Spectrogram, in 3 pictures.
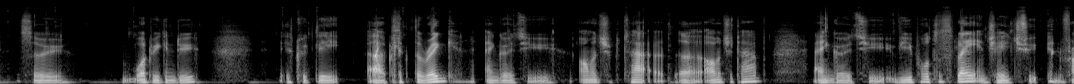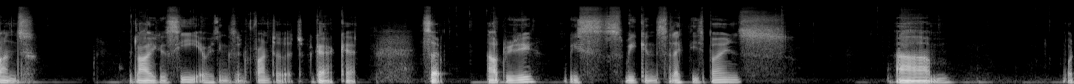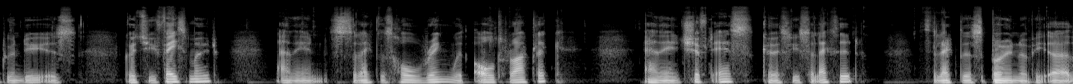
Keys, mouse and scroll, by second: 0.0-0.4 middle drag, 0.4 right click, 0.5 Tab, 0.8 z, 1.2 right click, 1.8 z, 2.4 z, 2.7 right click, 3.0 right click, 3.8 right click, 5.0-8.0 drag, 8.8-10.8 drag, 10.8 alt+a, 11.2 KP_3, 11.6 z, 11.8 scroll down 3, 12.0 middle drag, 12.2 scroll up 1, 12.4 scroll down 1, 12.5-13.3 shift+middle drag, 13.3-14.1 scroll down 1, 14.1 KP_3, 14.7-15.1 scroll up 5, 15.1 right click, 15.4 Tab, 15.9 alt+a, 16.1 1, 16.2 click, 16.9-17.4 drag, 17.4 g, 18.6 scroll down 1, 18.6-19.2 middle drag, 19.2 Tab, 19.3 right click, 20.0 KP_1, 20.3 Tab, 20.6 shift+middle click, 20.8 scroll up 5, 20.9 alt+a, 21.2 3, 21.5 z, 21.9 3, 23.0-24.4 drag, 24.4 alt+shift+right click, 26.3 alt+right click, 26.9 scroll down 2, 27.0-27.3 middle drag, 27.3-28.3 scroll up 1, 28.3 shift+s, 29.3-29.6 middle drag, 29.6 Tab, 29.9 right click, 30.2 Tab, 30.5 right click, 31.5 g.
